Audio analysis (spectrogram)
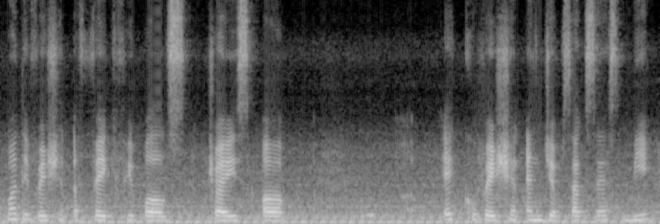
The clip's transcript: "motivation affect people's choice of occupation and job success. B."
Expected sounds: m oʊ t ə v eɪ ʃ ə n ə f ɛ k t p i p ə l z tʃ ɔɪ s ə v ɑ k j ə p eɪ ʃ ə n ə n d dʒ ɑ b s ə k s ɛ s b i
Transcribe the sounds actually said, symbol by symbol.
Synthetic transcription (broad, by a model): m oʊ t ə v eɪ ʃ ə n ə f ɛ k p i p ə l s tʃ ɔɪ s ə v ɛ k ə f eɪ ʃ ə n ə n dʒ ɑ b s ə k s ɛ s b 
